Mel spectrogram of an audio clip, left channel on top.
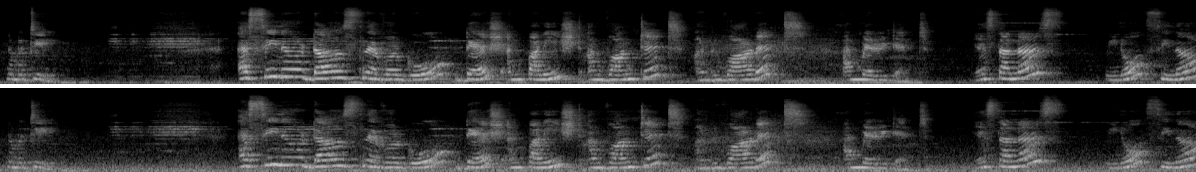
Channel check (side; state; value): right; noise; rumble, 11 dB below the sound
